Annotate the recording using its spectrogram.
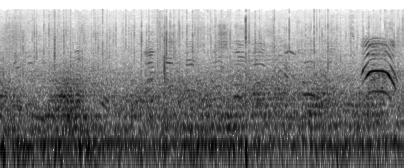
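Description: Children calling out on a football pitch, mostly faint. Near the end comes one sharp, very high-pitched shout that rises and falls. A steady low hum runs underneath.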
